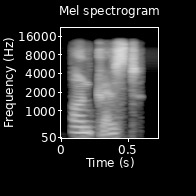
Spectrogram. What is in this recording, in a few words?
"oncost", Indian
